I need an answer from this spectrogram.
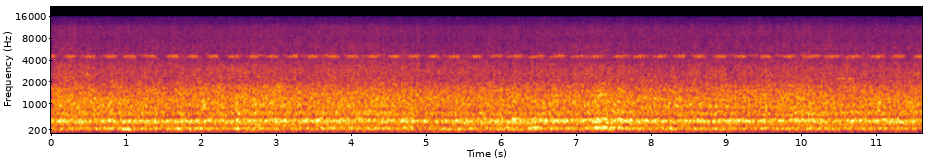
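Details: Natural bee buzzing sustained for the whole stretch: a broad, unvarying drone of many insects with deep humming layers and a faint, regularly pulsing high note.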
